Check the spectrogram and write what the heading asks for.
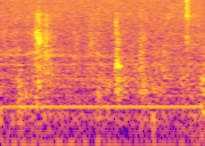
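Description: Quiet room tone: a steady low electrical hum, with a few faint, sharp clicks spaced irregularly through it.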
